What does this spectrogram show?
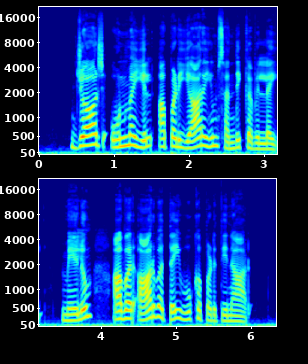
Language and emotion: Tamil, neutral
